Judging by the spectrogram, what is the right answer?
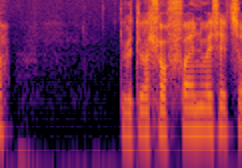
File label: "lloffa", Welsh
